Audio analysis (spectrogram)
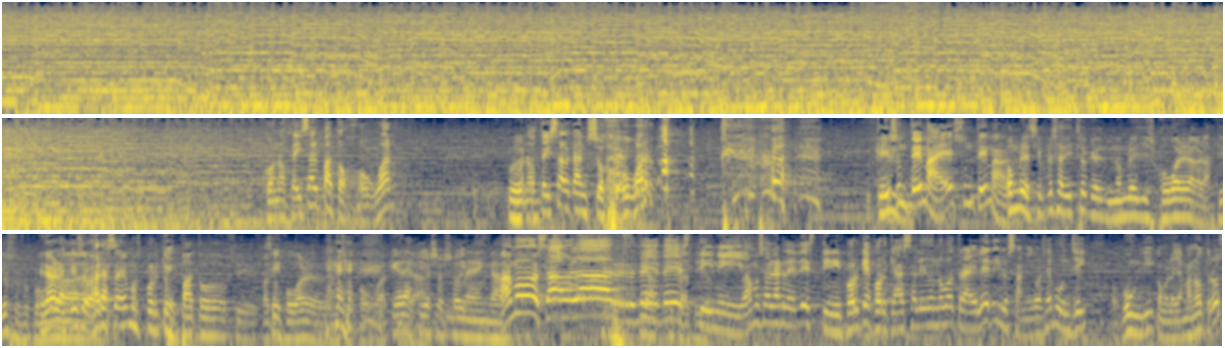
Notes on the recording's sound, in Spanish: Programa en directo desde el evento ElcheJuega 2013. Gran experiencia, mucha buena gente allí reunida.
